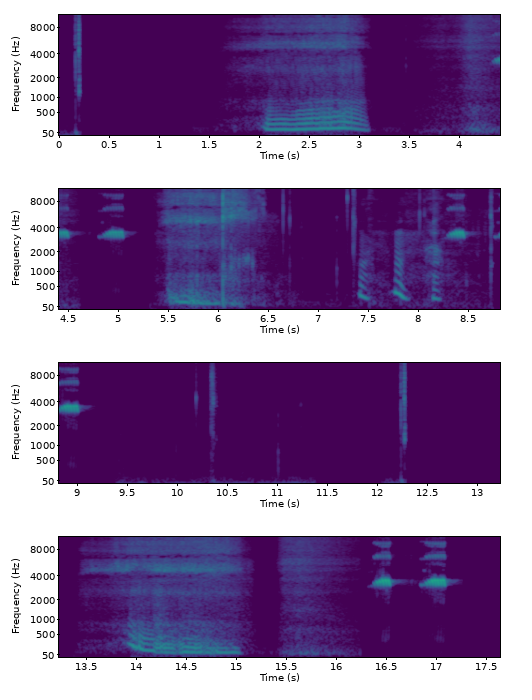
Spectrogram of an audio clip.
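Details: Snoring on a Thursday night: three low, rattly, voiced snores a few seconds apart in a quiet room, faint insect or bird chirps in the background; snoring.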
